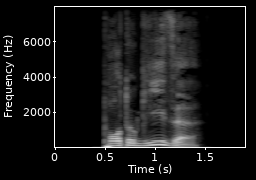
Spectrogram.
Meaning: person from Portugal, Portuguese man
- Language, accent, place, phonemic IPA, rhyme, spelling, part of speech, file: German, Germany, Berlin, /ˌpɔʁtuˈɡiːzə/, -iːzə, Portugiese, noun, De-Portugiese.ogg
